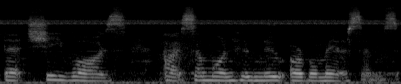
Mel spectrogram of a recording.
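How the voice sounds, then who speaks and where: Speaking at a fairly slow pace, a woman talks in a Southern Appalachian accent. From Appalachia, US (Nolichucky River, East Tennessee). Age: 60s. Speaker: herb knowledge interviewee. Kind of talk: oral history interview. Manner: halting, many fillers.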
